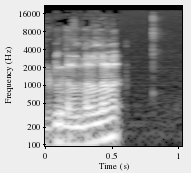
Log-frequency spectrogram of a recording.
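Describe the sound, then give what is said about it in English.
A single short, crisp pop of the lid coming off a bottle of bacon soda, heard alone just after a sustained voiced hum from someone. “No, it's I the did hear the soda. lid pop off on this one.”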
